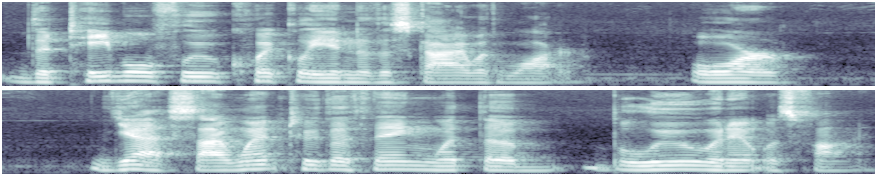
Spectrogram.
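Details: Example of receptive aphasia after a stroke: fluent speech with word salad lacking clear meaning; Wernicke's (receptive) aphasia.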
